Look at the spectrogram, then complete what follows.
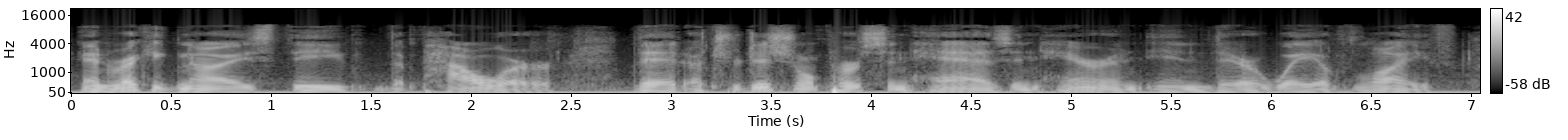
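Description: A man's voice: on the low side, measured pace, a little mellow, a little hiss or hum. A man hosting a live radio interview, talking in a loose, rambling way with many fillers. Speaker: radio host.

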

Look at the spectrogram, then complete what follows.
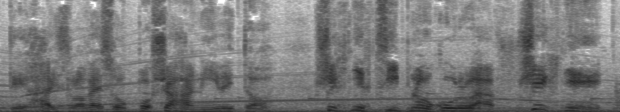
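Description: An actor playing a brash, hot-headed, vengeful gangster in a dubbed game, crude and swaggering. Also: male voice, a little high, very animated, creaky, loud music behind the voice. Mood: vengeful, angry. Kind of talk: dramatic game dub acting.

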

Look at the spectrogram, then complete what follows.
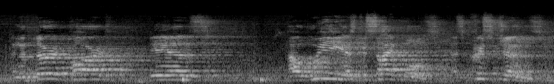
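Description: A man in his thirties hosting a church program, speaking and reading scripture in a solemn, declamatory way at a microphone. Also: sits high. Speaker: host and scripture reader at a church concert. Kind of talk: formal public introduction and scripture reading. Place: large auditorium on stage, indoors. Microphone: microphone on a boom stand. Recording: echoey hall, distant PA sound, faint noise.

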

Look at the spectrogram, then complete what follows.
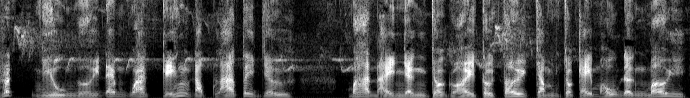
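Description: A man voicing an elderly, fussy village gardener in fear of his master, in an animated fairy tale. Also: medium pitch, brisk. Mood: anxious, flustered. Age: older. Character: elderly village gardener, anxious servant of a tyrant.

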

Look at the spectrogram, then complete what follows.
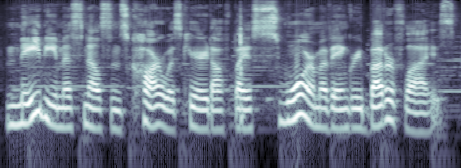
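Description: A woman's voice: low-pitched, measured pace, faint music behind. A woman voicing a group of eager, exclaiming young schoolchildren in a storybook reading. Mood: excited.

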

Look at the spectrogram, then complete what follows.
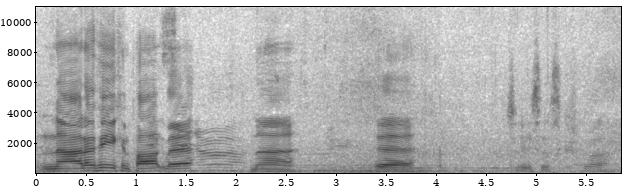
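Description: A man's voice: on the high side, takes it slowly. A young Australian man hosting a prank video, chatting casually outdoors at a petrol station, laughing often and swearing freely. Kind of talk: casual prank vlog chat. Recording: outdoor street noise.

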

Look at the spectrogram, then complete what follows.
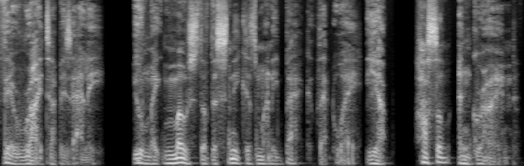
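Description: A man playing the cool, analytical inner voice of logic in a video game, speaking in a measured, dryly superior way with a gravelly, husky tone. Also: a bass voice, dry recording, clean studio sound, exaggerated voice. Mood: wry, urging. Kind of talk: dramatic video game narration.

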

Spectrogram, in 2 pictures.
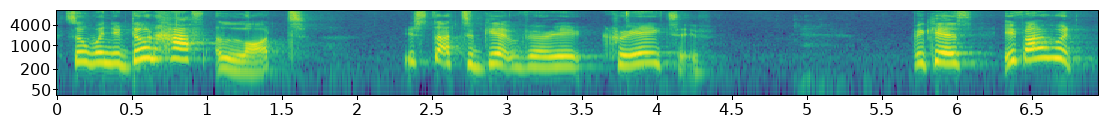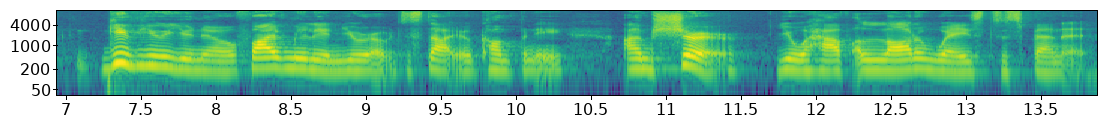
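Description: A woman's voice: mid-range voice, expressive, a little slow. Malaysian woman, 30s, native Chinese speaker; chatty, personal keynote speaker, feverish, filler-heavy delivery. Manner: chatty, personal, laughs often, frequent "uh" fillers. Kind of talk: inspirational talk. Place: lecture room with audience.

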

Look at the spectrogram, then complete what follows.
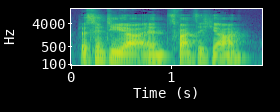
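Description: A man's voice: mid-range voice, fairly quick, gravelly, a bit bright. Rambling man in his thirties, home vlog. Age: 30s. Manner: rambling, repetitive, corrects his own sums aloud. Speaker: toy collector vlogger. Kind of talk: casual vlog monologue. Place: small room at home with shelves.

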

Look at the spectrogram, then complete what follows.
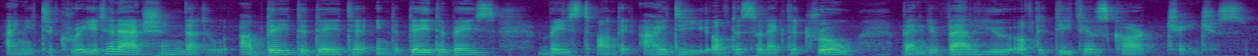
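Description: Man narrating a software walkthrough. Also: fairly low pitch, moderate pace. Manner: steady, explanatory walkthrough. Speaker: company founder presenting a product. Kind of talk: screen-recorded software tutorial. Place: voice-over on a screen recording.

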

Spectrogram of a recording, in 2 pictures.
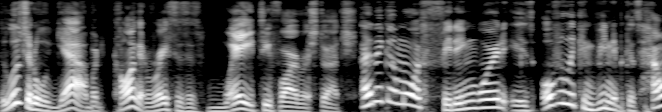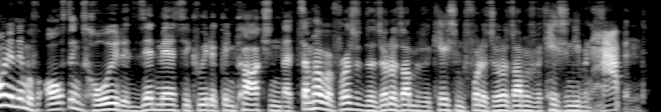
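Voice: medium pitch, animated, fast, few pauses, no room sound, clean studio sound. A commentator giving a casual, sarcastic scripted critique of a cartoon. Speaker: host, commentator.

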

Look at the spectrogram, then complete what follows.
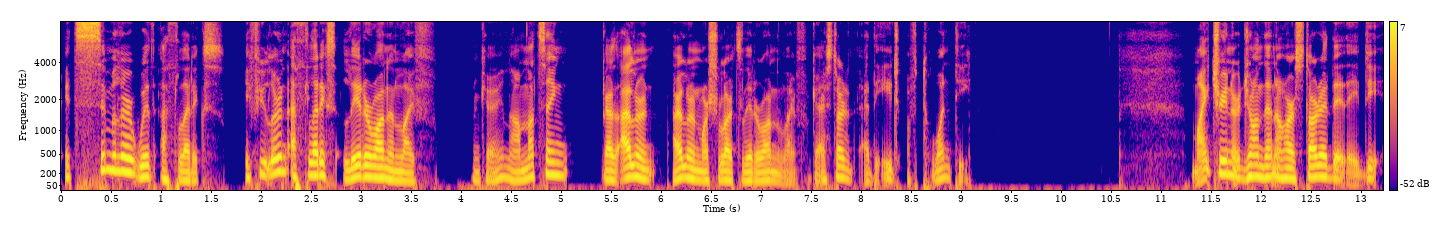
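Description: A man's voice: on the high side, creaky, darkish tone, no echo. A man in his thirties, a martial arts coach, talking energetically on a podcast Q&A, repeating phrases for emphasis into a close studio mic in a small room. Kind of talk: casual podcast Q&A. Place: small indoor room, seated. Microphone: studio mic on boom arm, close.

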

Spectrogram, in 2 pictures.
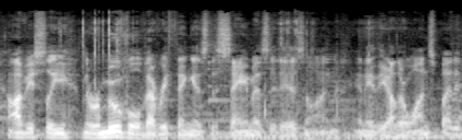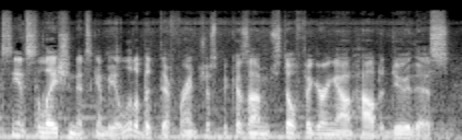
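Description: A man with a fairly low voice narrates in a relaxed, matter-of-fact way, explaining each step as he goes. His voice-over sits over clearly audible background music. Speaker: beekeeper and channel host. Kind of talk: voice-over narration of a hive install.

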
